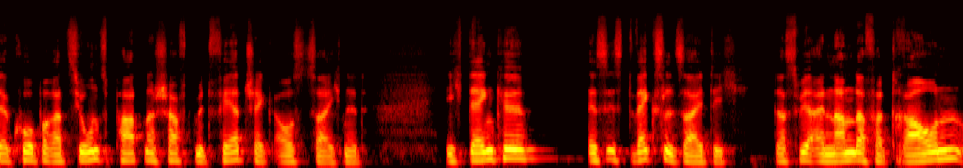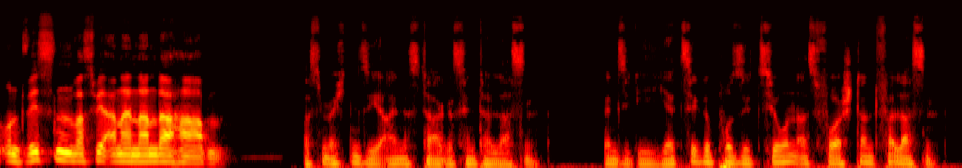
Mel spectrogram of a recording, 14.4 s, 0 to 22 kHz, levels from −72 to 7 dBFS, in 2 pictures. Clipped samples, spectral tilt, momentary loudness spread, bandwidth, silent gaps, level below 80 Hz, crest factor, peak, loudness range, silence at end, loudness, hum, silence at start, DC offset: under 0.1%; -6 dB/octave; 15 LU; 16 kHz; 9.35-9.40 s; -44 dBFS; 20 dB; -6 dBFS; 12 LU; 0.2 s; -24 LUFS; none; 0 s; under 0.1%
